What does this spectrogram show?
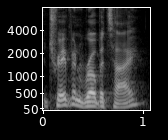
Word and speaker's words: Treyven Robitaille: For pronunciation, is it Treyven Robitaille?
